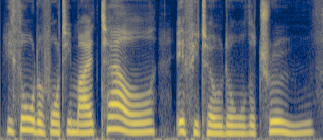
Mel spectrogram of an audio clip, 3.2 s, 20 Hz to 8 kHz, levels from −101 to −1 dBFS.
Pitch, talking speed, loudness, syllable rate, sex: 195 Hz, 225 wpm, -16 LUFS, 4.4 syllables/s, female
